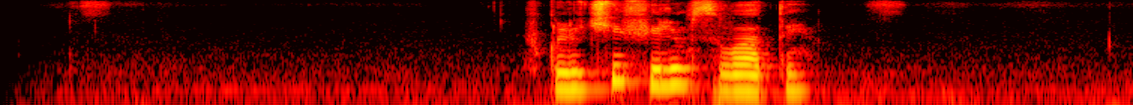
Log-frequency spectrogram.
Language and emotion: Russian, neutral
